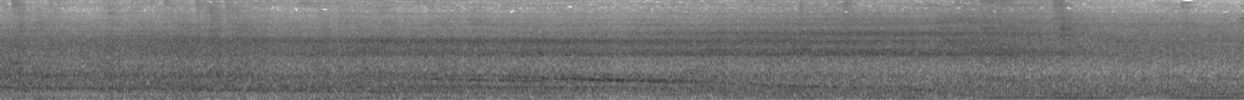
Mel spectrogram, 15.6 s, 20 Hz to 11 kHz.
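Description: Yokohama Municipal Subway 3000S-series train pulling into an underground station and braking: a steady rumble of wheels on rail with an inverter whine that falls in pitch as it slows. Near the end a steady low hum sets in as the train comes almost to a stop.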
